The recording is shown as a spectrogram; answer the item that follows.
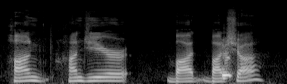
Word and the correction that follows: Jahangir Badshah: It's Jahangir Badshah.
